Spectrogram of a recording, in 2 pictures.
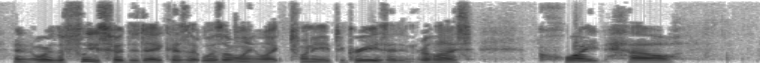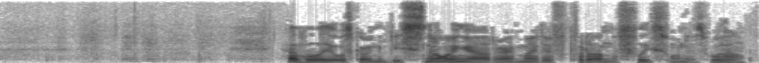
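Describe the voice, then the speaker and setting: A middle-aged man talking casually to himself in an unhurried, musing monologue, pausing as he walks outdoors. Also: mid-range voice, animated, warm tone, dull audio. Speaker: writer recording an audio journal. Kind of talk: casual solo monologue while walking outdoors. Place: outdoors in falling snow, on a walk. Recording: outdoor ambient noise while walking.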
